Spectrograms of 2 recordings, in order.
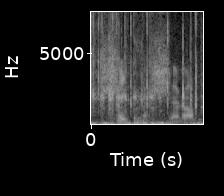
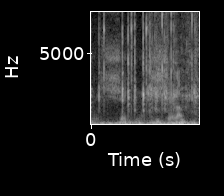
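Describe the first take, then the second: First: A deep, voiced repeat of the joke; low voiced. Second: A quick conspiratorial whisper. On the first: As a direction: say "Shaking the shit up" low and aloud, in a lightly put-on voice. Same words said aloud, low. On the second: Pretend. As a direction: whisper "Shaking the shit up" low, with no voice. Repeated line, first one whispered.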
